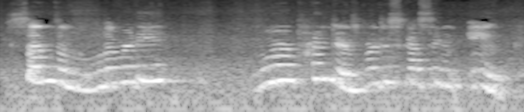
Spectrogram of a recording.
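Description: A woman's voice: extremely high pitch, a little slow, warm tone, a little hiss or hum. A woman playing a guarded male printer who politely turns a visitor away, in an echoey room recorded from a distance.

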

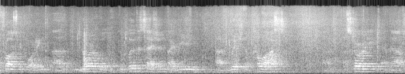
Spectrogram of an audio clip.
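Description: Halting older man, distant in echoey room. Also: medium pitch. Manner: halting, hesitant. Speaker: event host. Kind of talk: introducing a reading. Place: large lecture room. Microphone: distant camera mic. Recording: echoey hall from far off, noisy.

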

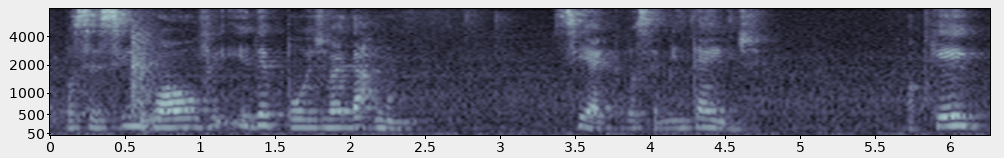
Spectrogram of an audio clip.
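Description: A woman's voice: mid-range voice, mellow. A Brazilian woman in her thirties, a tarot reader talking to camera in a chatty, affectionate, confiding way, with emphatic repetitions. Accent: Rio de Janeiro Portuguese. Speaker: tarot reader and channel host. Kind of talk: daily tarot reading to camera. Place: decorated home room, indoors. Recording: echoey room, faint background hiss.

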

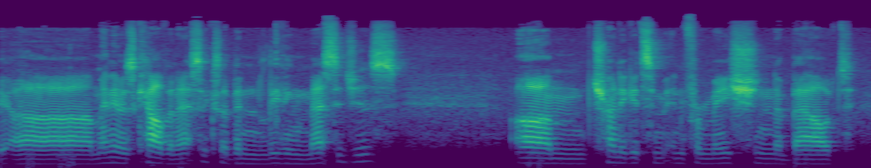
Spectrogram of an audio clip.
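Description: A man's voice: medium pitch, sharp tone, poor audio. A polite but obsessed man in a naturalistic audio drama, played by an actor. He speaks in a middle register, hesitant and apologetic, yet keeps pressing on. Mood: awkward, insistent. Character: Cal, polite, persistent man obsessed with a mystery.

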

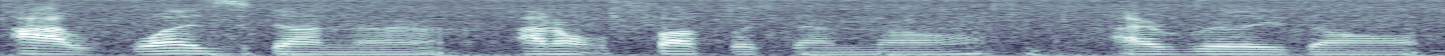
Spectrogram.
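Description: A man's voice: mid-range voice, little pitch movement, moderate pace, a loud crowd, rough recording. A man roleplaying a laid-back character in a game, talking casually and often repeating himself. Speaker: roleplay player.

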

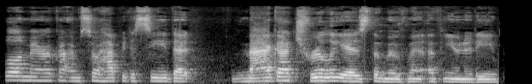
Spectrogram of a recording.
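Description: A woman's voice: sits low, brisk, fairly bright tone, faint music behind. A woman giving an earnest, declarative political talk to camera. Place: indoor room.

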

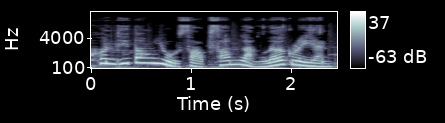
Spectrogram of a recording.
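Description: A woman's voice: high voice, very animated, quick pace, warm tone, slightly rough. A woman narrating a scripted story for children as a storyteller.

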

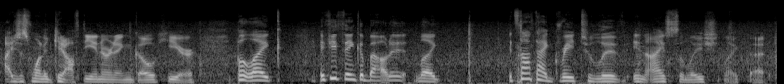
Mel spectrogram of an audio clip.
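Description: A man's voice: mid-range voice, fairly bright tone, a little hiss or hum. Young guy doing a travel vlog outside, casual rambly self-deprecating chat. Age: young adult. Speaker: travel vlogger. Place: outdoors at a rural mountain train station in rain.

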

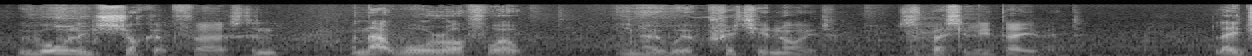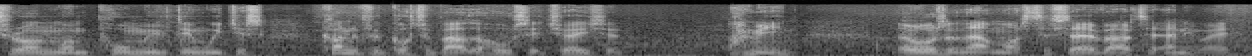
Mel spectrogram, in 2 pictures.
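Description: A man's voice: medium pitch, lively intonation, brisk, a bit bright, close to an everyday voice. Audio drama: actor voicing sociable young man, open, light street hum. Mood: casual. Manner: open, conversational, reflective.

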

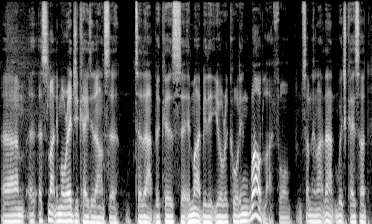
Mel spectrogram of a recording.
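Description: A man's voice: low voice, brisk, dry recording. A man co-hosting a podcast in a small studio, speaking into a studio microphone in casual, jokey banter, often restarting his sentences with fillers. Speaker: podcast co-host. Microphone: studio podcast microphone with headphones.

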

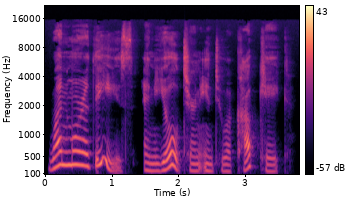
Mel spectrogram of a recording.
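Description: A woman's voice: mid-range voice, very animated, takes it slowly, dark tone, exaggerated voice. A woman voicing a bossy but caring young rabbit big sister in a storybook, with a firm, instructing manner.

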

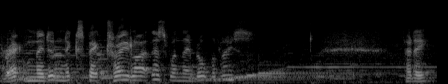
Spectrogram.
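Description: An actor playing a wry, sceptical working-class English pub regular in a 1940s British film. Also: male voice, high voice, moderate pace, natural voice, low-quality recording. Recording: old 1940s film soundtrack with music.

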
